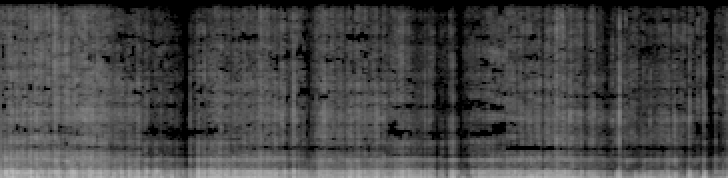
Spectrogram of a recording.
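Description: A red, medium-size woven rattan basket, hollow and empty, is set upside down over the recorder and scratched and tapped with fingertips and short nails. The result is a dense, continuous low rustling scratch with soft, quick taps mixed in, booming and muffled inside the hollow shape. There is almost no bright top end, and the level dips briefly now and then before the scratching resumes.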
